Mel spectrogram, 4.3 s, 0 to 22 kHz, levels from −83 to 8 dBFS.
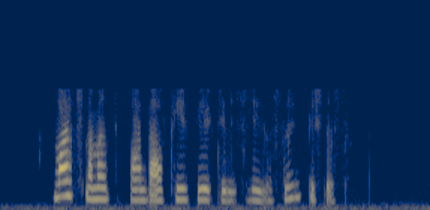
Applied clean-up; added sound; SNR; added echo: neural diffusion model UNIVERSE++.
